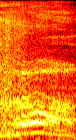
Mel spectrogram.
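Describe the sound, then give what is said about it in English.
A loud, sustained yell from a single voice lasting over a second and a half, held at a low, strained pitch that swells slightly and then drops off, like a voice acting out a mighty roar. “And you see him grow frustrated as all of the energy pulses within him, and he lets out a mighty yell.”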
